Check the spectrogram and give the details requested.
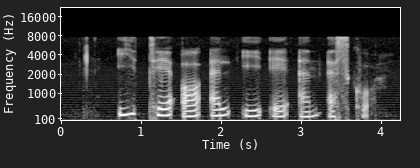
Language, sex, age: Norwegian, female, 30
